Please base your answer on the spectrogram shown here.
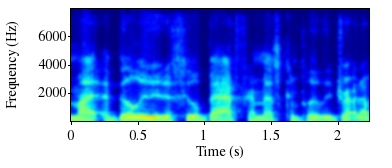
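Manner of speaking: normal talking voice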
